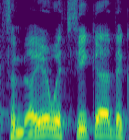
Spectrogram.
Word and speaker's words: fika: But okay, Fika, got it. – Fika.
